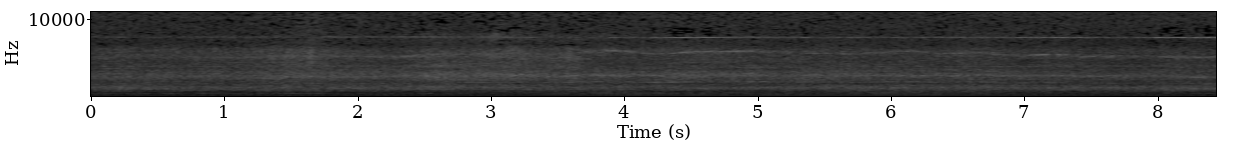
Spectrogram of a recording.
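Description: Leadfeather SkyCart RC model's motor and propeller whirring steadily in flight, over a constant low hum.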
